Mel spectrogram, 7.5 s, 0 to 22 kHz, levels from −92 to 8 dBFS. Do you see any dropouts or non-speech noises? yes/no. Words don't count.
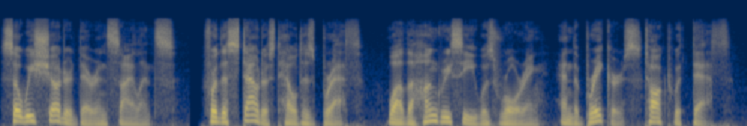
no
